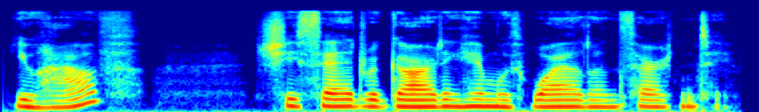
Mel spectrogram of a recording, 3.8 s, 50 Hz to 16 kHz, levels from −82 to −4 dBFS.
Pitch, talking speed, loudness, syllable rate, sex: 185 Hz, 140 wpm, -18 LUFS, 4.6 syllables/s, female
